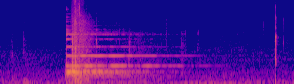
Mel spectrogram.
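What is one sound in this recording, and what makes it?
A bright electronic chime rings out in a card game as a card is played.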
